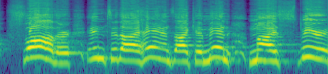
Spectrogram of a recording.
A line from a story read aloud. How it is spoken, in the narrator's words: he died, he cried out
